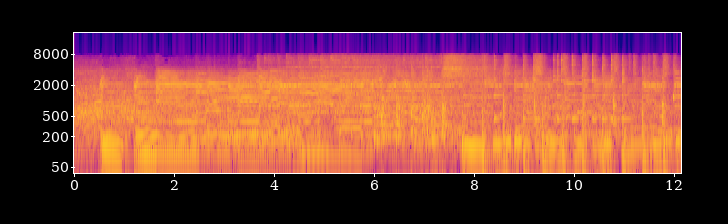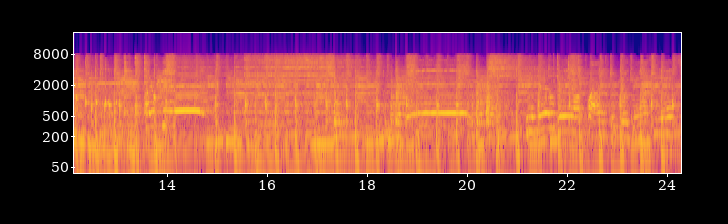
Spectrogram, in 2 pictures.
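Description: Live band playing the instrumental intro to a reggae song, led by electric guitar. A full drum kit comes in about a third of the way through.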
